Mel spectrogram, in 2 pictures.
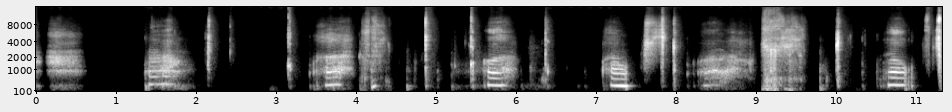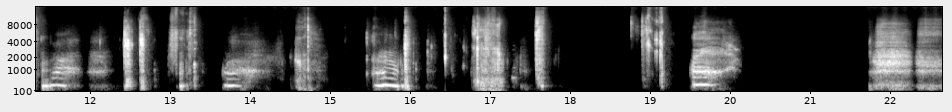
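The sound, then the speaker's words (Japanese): Wet, close-up licking and smacking mouth sounds of an ear being licked repeat in irregular bursts, with soft breaths and brief pauses between them; no one speaks. “じゃあもっとペロペロするにゃ。”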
